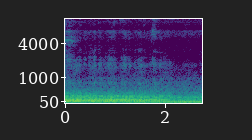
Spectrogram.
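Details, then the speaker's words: 2011 Cadillac CTS-V Coupe, about 34,300 miles, with headers and straight pipes back to the stock exhaust and no catalytic converters; with the exhaust cutouts closed, a low, soft V8 rumble at an even idle, muted and running smoothly. "and it stays pretty quiet in the car without it does not have Cali converters it has headers and straight pipes back to the stock exhaust"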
